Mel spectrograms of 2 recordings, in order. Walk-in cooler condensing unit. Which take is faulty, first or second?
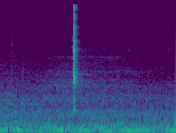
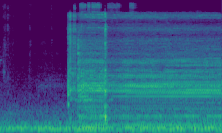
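first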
